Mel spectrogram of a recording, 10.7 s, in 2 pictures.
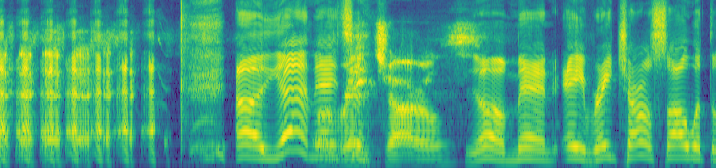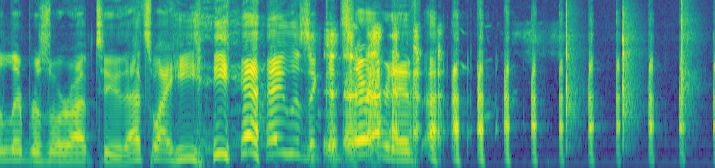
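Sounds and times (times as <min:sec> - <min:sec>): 
speech: 0:00.0 - 0:00.9, 0:01.6 - 0:09.4
laughter: 0:00.0 - 0:02.8, 0:06.7 - 0:10.7
round of applause, clapping: 0:09.4 - 0:10.7.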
